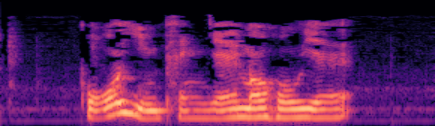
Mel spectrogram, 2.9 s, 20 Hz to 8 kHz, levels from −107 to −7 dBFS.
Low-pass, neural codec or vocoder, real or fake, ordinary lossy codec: 7.2 kHz; codec, 44.1 kHz, 7.8 kbps, Pupu-Codec; fake; MP3, 24 kbps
